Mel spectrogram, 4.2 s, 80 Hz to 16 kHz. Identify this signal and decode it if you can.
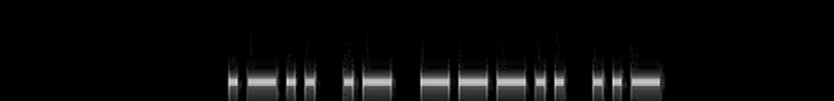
Morse code, heard as a keyed tone, about 25 wpm, 700 Hz. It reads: LA8U
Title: DXCC-100 Call Signs - 4 Characters - 25wpm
